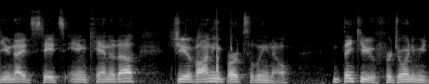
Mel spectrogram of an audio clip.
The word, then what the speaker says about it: Bertolino: Giovanni Okay, I'm Bertolino. Italian, so I always try to take pride in my pronunciation.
